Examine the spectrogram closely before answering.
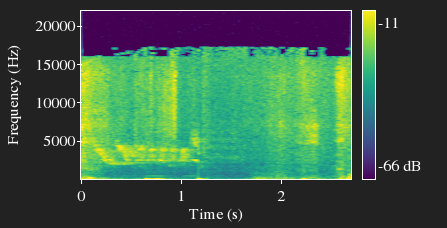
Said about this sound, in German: Übrigens höre ich die ganze Zeit bei dir so einen scheiß Vogel piepen, ne? Der wird die ganze Zeit auf der Aufnahme sein.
